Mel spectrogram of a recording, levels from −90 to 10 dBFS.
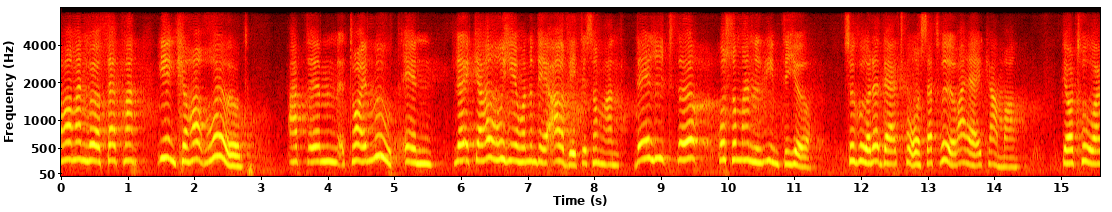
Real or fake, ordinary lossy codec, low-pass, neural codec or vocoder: fake; AAC, 32 kbps; 7.2 kHz; codec, 24 kHz, 0.9 kbps, WavTokenizer, large speech release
